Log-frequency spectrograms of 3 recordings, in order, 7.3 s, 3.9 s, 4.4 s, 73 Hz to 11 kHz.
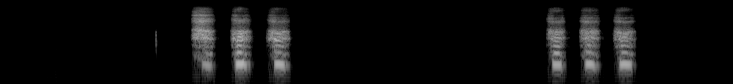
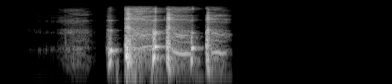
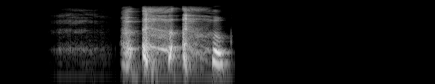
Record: exhalation_length: 7.3 s
exhalation_amplitude: 5933
exhalation_signal_mean_std_ratio: 0.28
three_cough_length: 3.9 s
three_cough_amplitude: 26258
three_cough_signal_mean_std_ratio: 0.3
cough_length: 4.4 s
cough_amplitude: 24246
cough_signal_mean_std_ratio: 0.27
survey_phase: beta (2021-08-13 to 2022-03-07)
age: 45-64
gender: Female
wearing_mask: 'No'
symptom_runny_or_blocked_nose: true
symptom_onset: 1 day
smoker_status: Never smoked
respiratory_condition_asthma: true
respiratory_condition_other: false
recruitment_source: Test and Trace
submission_delay: 1 day
covid_test_result: Positive
covid_test_method: RT-qPCR
covid_ct_value: 17.0
covid_ct_gene: N gene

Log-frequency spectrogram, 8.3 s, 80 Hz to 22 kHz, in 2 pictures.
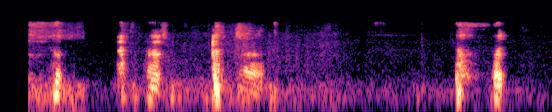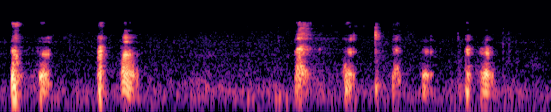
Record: three_cough_length: 8.3 s
three_cough_amplitude: 12977
three_cough_signal_mean_std_ratio: 0.33
survey_phase: beta (2021-08-13 to 2022-03-07)
age: 18-44
gender: Male
wearing_mask: 'Yes'
symptom_none: true
smoker_status: Never smoked
respiratory_condition_asthma: false
respiratory_condition_other: false
recruitment_source: REACT
submission_delay: 2 days
covid_test_result: Negative
covid_test_method: RT-qPCR
influenza_a_test_result: Negative
influenza_b_test_result: Negative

